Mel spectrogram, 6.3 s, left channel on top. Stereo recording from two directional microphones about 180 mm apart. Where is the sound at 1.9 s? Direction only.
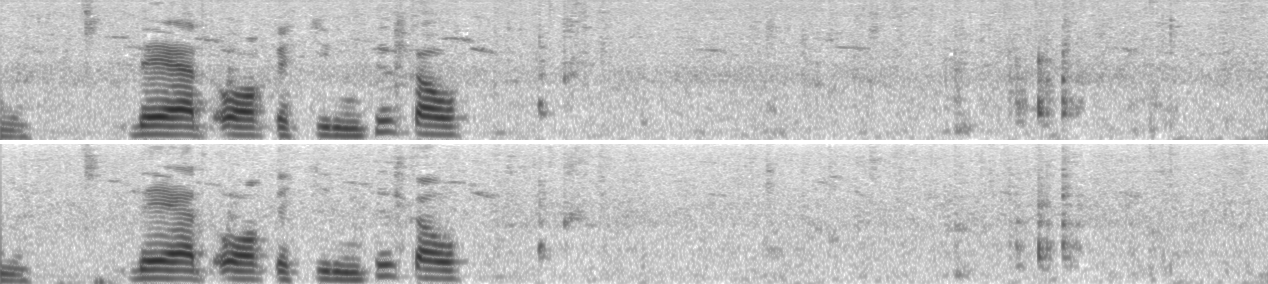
Centre (ahead or behind).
